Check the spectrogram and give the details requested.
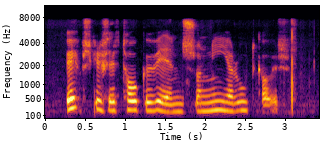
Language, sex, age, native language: Icelandic, male, 13, Icelandic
